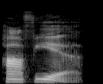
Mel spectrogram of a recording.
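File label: "half year", British English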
